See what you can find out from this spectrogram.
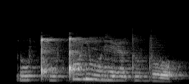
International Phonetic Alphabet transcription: ɾ u ǃʰ u ǃ õ j ũ ɾ ĩ ɭ ə̃ t u d o

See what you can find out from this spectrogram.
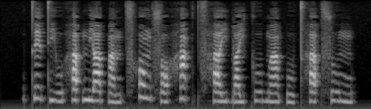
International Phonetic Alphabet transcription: t̪ e˦ t̪ j u˨˩ h a˦ ʔ n̪ j a˧ p ã˨˩ n t͡sʰ ɔ˥˧ ŋ s ɔ˨˩ h ã˦ k̚ t͡sʰ a˧ j b a˧ j k u˧ b ã˧ p u˨˩ t̪ʰ a˦ ʔ s u˥˧ m

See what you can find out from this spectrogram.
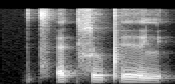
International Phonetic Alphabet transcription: t͡sʼ ɛ k ɬ ɯ pʼ ɪ lʲ

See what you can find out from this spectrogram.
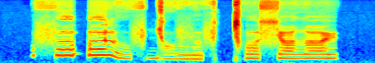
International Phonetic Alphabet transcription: f o˦ ʔ o˦ l o̤˨ f ɟ ɔ̤˨ v ɯ˨ f ǀʰ o˦ s ʉ˦ ðˤ ʉ˦

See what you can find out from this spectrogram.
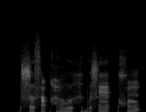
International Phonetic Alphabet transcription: ɬ ɤ s ə̃ qʰ ṳ β ʊ h ə̤ b ɤ ɬ ɛ̃ | χ ũ

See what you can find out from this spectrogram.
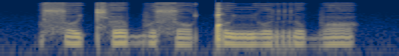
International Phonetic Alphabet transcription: s ɔ cʰ ə b o s ɔ ǃ o ɲ o r o b ɒ

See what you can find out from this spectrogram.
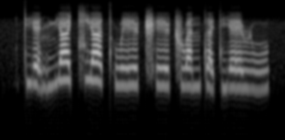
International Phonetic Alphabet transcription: t̪ j ɛ̰˨˩ n m j ä˥ t͡ɕ j ä˥˩ t̪ʰ w e˧˥ ɪ̯ ʈ͡ʂʰ e˥ ɪ̯ ʈ͡ʂ w a˥ n t̪ a˨ ɪ̯ t̪ j ɛ˥ ɻ u˧˥

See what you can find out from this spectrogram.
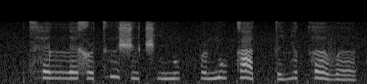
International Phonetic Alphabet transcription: t͡sʰ ɛ lː ɛ x ə˞ tʰ ɨ ʃ ɨ t͡ʃʰ i n̪ u pː ə˞ n̪ u k a tː ɘ ʎ ə t̪ʰ ɜ v ɜ

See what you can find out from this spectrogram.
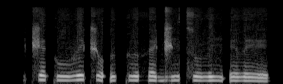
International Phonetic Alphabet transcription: t͡ʃ ɛ k u β e t͡ʃ o ʔ ɯ k ɯ θ ɛ d͡ʒ i t͡s u ð i ʔ e ð e

